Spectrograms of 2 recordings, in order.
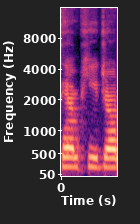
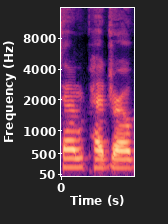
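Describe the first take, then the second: First: It is pronounced the way local residents say it. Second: It is pronounced the way outsiders say it. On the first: This is how people who live there say it. The speaker calls it right. "That's how people pronounce it there" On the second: This is how people who don't live there say it. The speaker calls it wrong. "not San Pedro"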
